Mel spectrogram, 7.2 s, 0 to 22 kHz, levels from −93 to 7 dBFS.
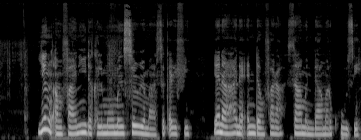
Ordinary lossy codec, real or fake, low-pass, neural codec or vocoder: MP3, 96 kbps; real; 19.8 kHz; none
